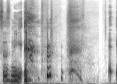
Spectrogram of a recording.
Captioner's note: laughs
